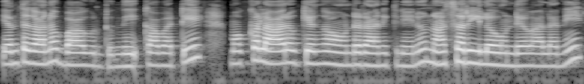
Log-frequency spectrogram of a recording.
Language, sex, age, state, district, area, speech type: Telugu, female, 30-45, Andhra Pradesh, Chittoor, urban, spontaneous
